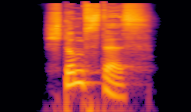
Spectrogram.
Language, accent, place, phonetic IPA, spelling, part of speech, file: German, Germany, Berlin, [ˈʃtʊmp͡fstəs], stumpfstes, adjective, De-stumpfstes.ogg
- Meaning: strong/mixed nominative/accusative neuter singular superlative degree of stumpf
